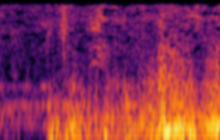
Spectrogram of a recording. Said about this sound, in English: As you can hear, the wind continues to howl here.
